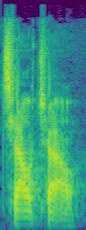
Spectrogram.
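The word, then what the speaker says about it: Cao Cao: c a o CAO but actually pronounced chowchow um for services he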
